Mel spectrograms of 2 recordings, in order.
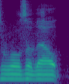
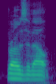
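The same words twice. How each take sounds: First: "Roosevelt" with a stray L, like "rolls-evelt"; weird pronunciation. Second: Said in the usual way. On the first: Real, not acted. Storm chaser fumbling a town name, "Roosevelt" mispronounced as "rolls-evelt". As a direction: slip an L into the first syllable of "Roosevelt". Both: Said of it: "Why did I say it so weird?".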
